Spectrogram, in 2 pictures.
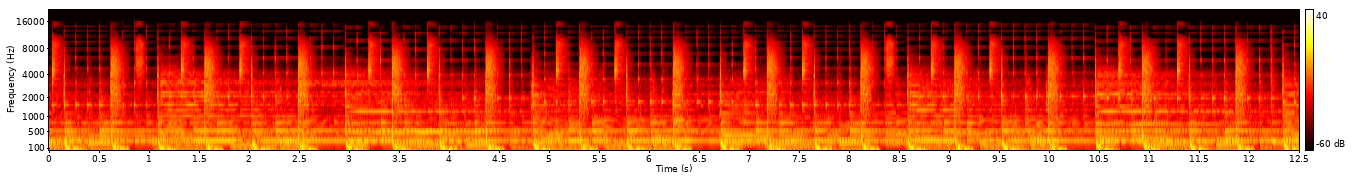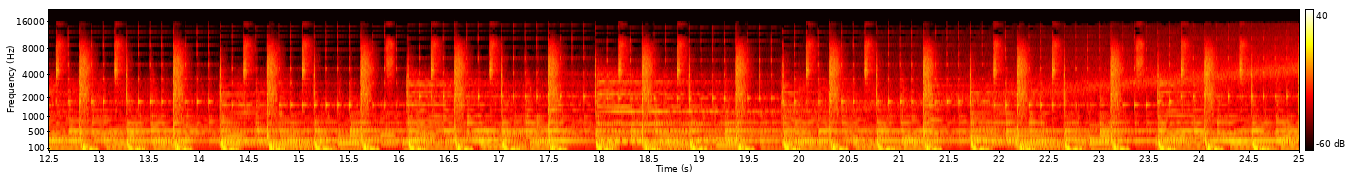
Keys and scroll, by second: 13.5-15.1 typing, 19.1 Return, 19.2-20.9 typing.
